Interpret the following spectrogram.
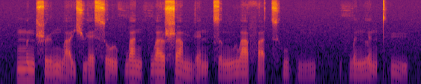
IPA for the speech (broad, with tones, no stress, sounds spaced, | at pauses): m ə˥˩ n ʂ ɻ̩˧˥ n̪ w a̰˨˩ ɪ̯ ɕ ɥ ɛ˧˥ s o̰˨˩ ʊ̯ f w a˥˩ n f w ä˥ ʂ ä˥˩ m ɥ ɛ̰˨˩ n t͡s ɤ˧˥ ŋ l w ä˥ f ä̰˨˩ t͡sʰ u˥ p i˧˥ | f w ə˧˥ n l ə̰˨˩ n t̪ʰ y˥˩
